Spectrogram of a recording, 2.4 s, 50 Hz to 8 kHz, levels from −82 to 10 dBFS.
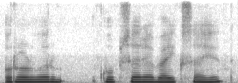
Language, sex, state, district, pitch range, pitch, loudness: Marathi, female, Maharashtra, Solapur, 205-215 Hz, 215 Hz, -14 LUFS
